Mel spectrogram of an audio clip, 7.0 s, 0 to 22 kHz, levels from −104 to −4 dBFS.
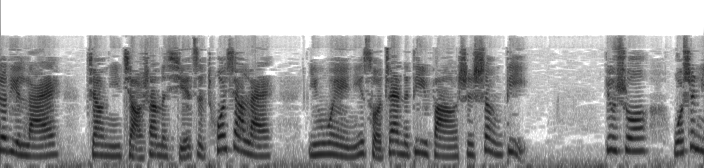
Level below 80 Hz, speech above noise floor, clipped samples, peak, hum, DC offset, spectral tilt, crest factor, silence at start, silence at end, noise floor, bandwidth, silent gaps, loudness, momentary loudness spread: -46 dBFS; 27 dB; under 0.1%; 0 dBFS; none; under 0.1%; -1.5 dB/octave; 18 dB; 0 s; 0 s; -44 dBFS; 10.5 kHz; none; -16 LUFS; 10 LU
